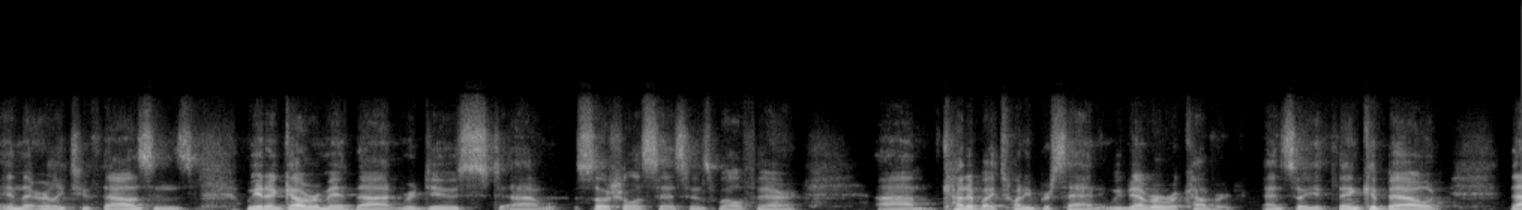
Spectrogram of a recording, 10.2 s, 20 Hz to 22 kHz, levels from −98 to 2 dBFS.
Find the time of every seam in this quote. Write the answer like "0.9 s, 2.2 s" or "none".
none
